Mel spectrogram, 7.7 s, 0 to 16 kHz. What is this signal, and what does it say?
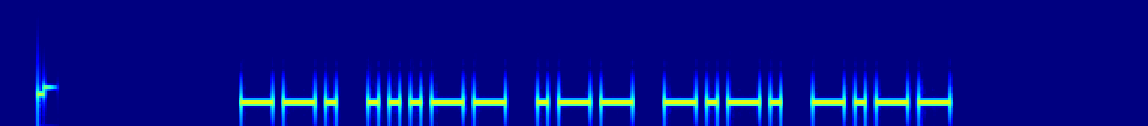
Morse code, heard as a keyed tone, about 17 wpm, 700 Hz. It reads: G3WCY
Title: Call Signs Repeated 3x - 17wpm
